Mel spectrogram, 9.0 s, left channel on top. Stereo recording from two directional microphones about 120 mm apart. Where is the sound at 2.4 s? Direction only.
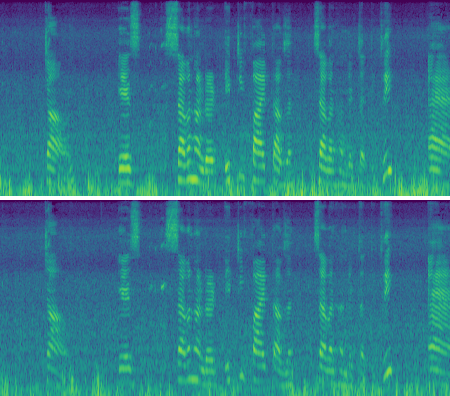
90° left.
